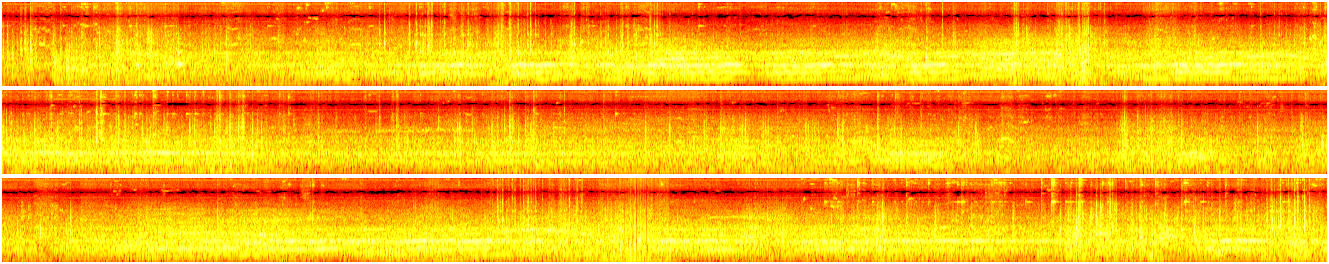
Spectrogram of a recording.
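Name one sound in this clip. Tyres rumble over a wet, icy road.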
